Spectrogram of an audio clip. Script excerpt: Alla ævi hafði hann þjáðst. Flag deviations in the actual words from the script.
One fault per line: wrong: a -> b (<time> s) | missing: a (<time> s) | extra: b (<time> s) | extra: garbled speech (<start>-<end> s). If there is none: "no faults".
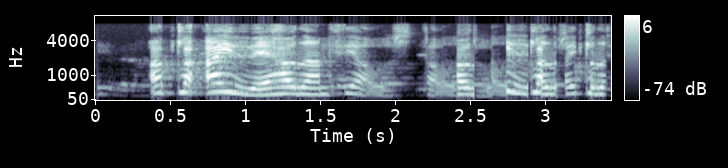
extra: garbled speech (2.2-3.4 s)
